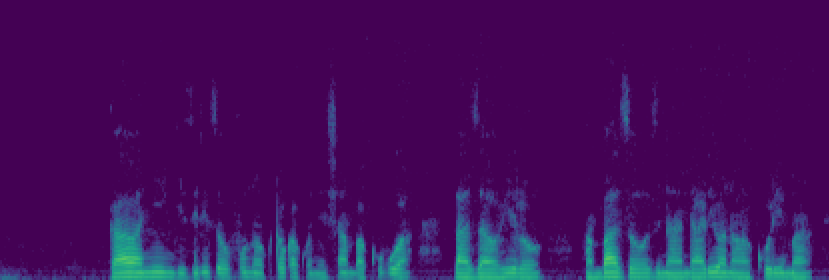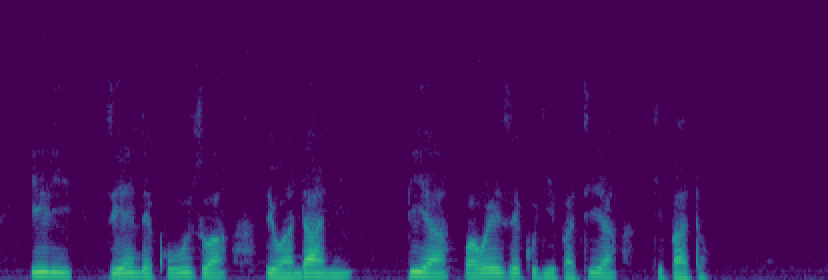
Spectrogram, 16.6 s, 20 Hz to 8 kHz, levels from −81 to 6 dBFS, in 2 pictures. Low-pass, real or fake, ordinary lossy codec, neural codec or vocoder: 7.2 kHz; real; MP3, 48 kbps; none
